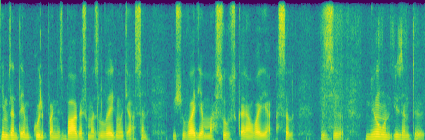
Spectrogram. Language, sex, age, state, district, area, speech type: Kashmiri, male, 18-30, Jammu and Kashmir, Budgam, rural, spontaneous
